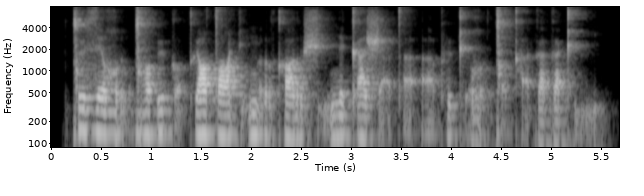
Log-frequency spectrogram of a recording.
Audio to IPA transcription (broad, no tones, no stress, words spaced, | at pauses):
ǀʉzeʁʷḭ ɡ͡ǀɔʔʉkɔ̰kʼʉ tˤi kḛnɔ̰rkʰɒr ʃḭ nekʼaʃa̰ tʼa̰ʔa̰ pʰʉkʰḛʁʷḛ ǀɔ̰kʰa̰k akakʰḭ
